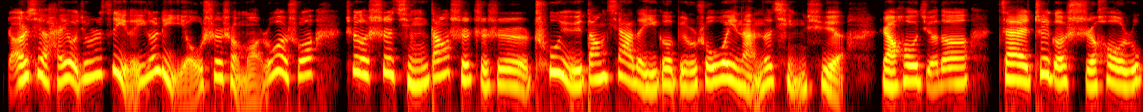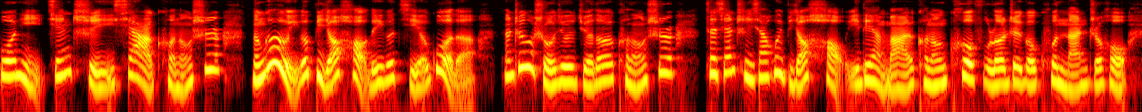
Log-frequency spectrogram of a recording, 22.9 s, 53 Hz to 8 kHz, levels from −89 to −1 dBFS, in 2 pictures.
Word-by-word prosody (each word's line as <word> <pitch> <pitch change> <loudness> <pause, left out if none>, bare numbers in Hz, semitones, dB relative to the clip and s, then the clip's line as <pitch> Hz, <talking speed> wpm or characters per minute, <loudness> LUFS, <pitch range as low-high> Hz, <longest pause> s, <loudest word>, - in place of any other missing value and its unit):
而 220 +4 +5
且 275 0 0
还 205 0 -5
有 245 - +4
就 245 +3 -2
是 290 +2 -1
自 320 +3 -1
己 290 - +3
的 - - -5
一 210 - -3
个 295 +7 +1
理 295 -10 +1
由 465 0 -5
是 255 -1 -2
什 230 -4 -4
么， - - -10
如 240 - -6
果 325 -4 +1
说 270 +3 -1 0.3
这 325 - -1
个 285 -2 +3
事 310 +2 0
情 205 -6 -2
当 260 +5 0
时 230 -8 0
只 190 -8 -4
是 175 -1 -1
出 320 -1 +3
于 180 -10 +2
当 235 +4 +1
下 255 -4 -1
的 185 - -1
一 150 0 -1
个， 185 +2 -1
比 175 -2 -5
如 165 +1 -2
说 200 +1 0
畏 235 -2 +4
难 160 -5 -1
的 195 +4 -1
情 210 -6 -6
绪， 165 - -1 0.4
然 175 -3 +5
后 215 +4 +2
觉 160 -7 -4
得 195 +4 0 0.3
在 230 -3 +5
这 290 +8 +1
个 205 -6 +3
时 170 -5 -1
候， 185 +1 0
如 180 +5 0
果 265 +1 +4
你 230 - -1
坚 280 +5 -1
持 310 - -2
一 155 +3 -2
下， 255 +9 +1
可 - - -6
能 155 +7 -4
是， 355 +8 -1 0.3
能 225 +2 +4
够 440 - +6
有 410 - +8
一 - - -1
个 260 - +2
比 275 -4 +3
较 175 - +4
好 - - -1
的 170 - -2
一 200 - 0
个 230 +3 0
结 250 0 -4
果 355 - +2
的， - - -6 0.2
但 265 -1 -1
这 390 +6 +4
个 400 - +5
时 220 - -3
候 170 - +3
就 205 +2 +2
觉 185 -4 -1
得 210 +5 -1
可 230 -3 -6
能 175 +5 -3
是 305 +4 -1 0.3
再 300 -1 +2
坚 315 +3 -3
持 265 -7 -1
一 - - 0
下 250 +2 -1
会 305 +3 0
比 200 - -7
较 180 +6 +1
好 245 -2 -4
一 - - -3
点 210 -1 -1
吧， 150 +5 +1
可 195 +1 -5
能 185 +2 0
克 245 +2 +4
服 220 -5 -7
了 180 +2 +4
这 195 0 +1
个 180 -2 +1
困 205 +1 -2
难 155 +3 -1
之 180 -1 -2
后， 185 -1 -2
220 Hz, 285 characters per minute, -24 LUFS, 185-270 Hz, 0.4 s, 有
